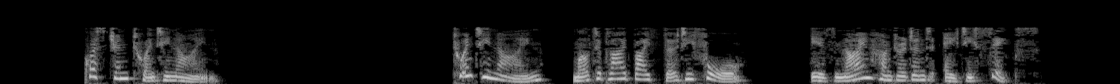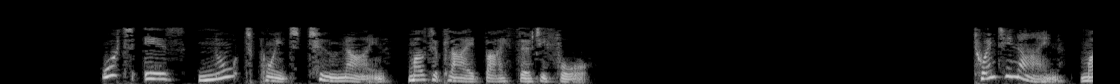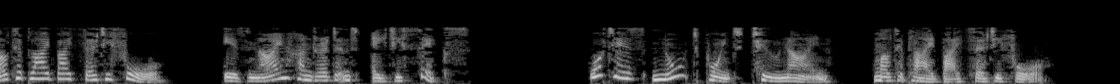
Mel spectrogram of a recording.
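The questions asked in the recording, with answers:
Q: What is 0.29 multiplied by 34?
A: 9.86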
